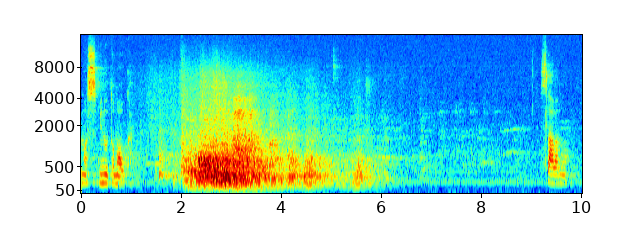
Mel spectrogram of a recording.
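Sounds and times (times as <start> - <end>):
people shuffling to their feet: 1.2 - 7.0
wooden chairs scraping: 1.3 - 6.3.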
